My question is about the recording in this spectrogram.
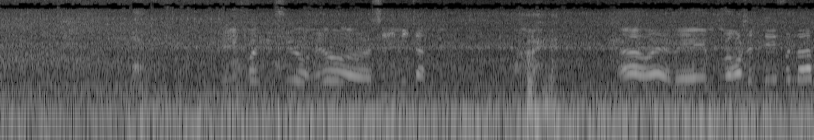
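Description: Steady low rumble of movement and wind noise on a phone microphone carried on a moving bicycle. Indistinct voices talk briefly twice, a few seconds in and again near the end.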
